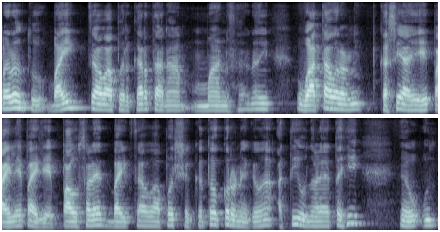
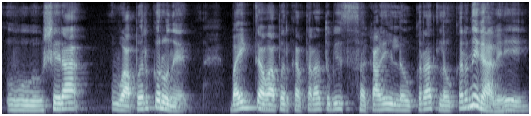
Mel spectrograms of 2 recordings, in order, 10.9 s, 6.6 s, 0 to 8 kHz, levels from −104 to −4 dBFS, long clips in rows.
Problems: background sounds at intervals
